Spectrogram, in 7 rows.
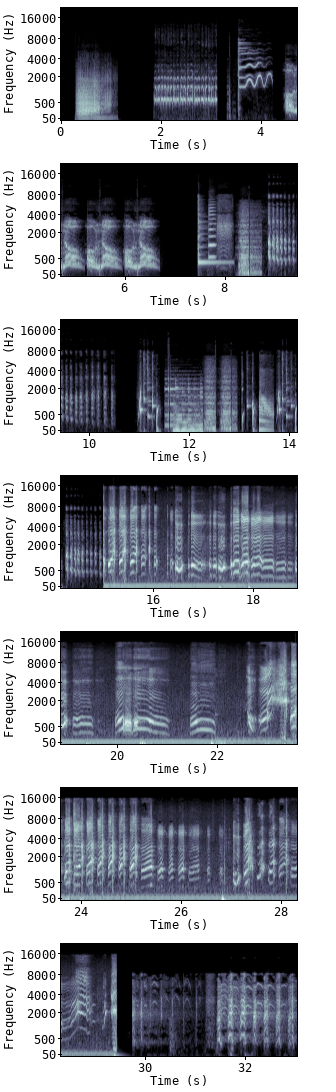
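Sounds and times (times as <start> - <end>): high giggly laughing: 8.8 - 10.6, 14.3 - 22.0, 22.6 - 33.0.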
